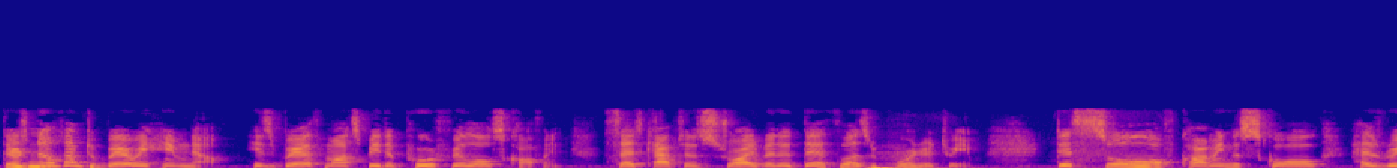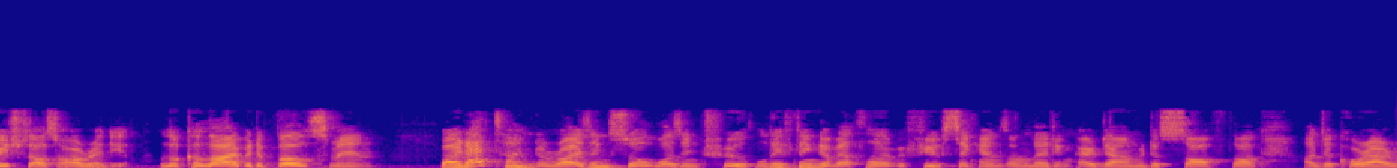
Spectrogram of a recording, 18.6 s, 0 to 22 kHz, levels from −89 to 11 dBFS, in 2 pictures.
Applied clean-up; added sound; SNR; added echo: none; Breathing; 1 dB; none.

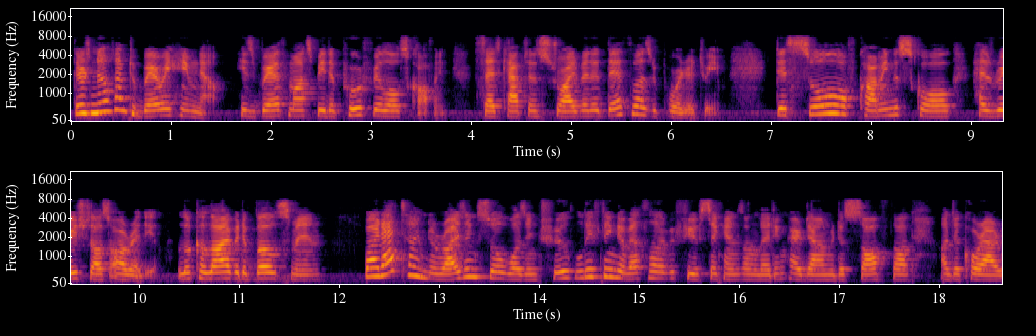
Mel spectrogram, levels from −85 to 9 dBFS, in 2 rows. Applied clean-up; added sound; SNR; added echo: none; none; none; none.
